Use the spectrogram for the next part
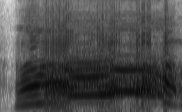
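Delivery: a sudden loud cry of despair; anguished cry. Retold or imitated. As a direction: cry out as if undone before God. People crying out before God.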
